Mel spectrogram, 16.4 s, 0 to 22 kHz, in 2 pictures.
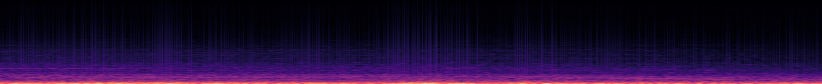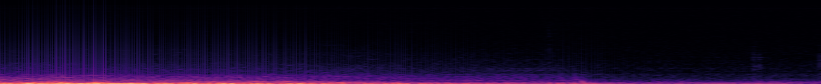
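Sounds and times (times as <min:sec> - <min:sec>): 
vehicle stopping to drive: 0:00.0 - 0:16.4.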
